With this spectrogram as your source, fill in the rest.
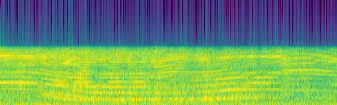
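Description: A helicopter flies overhead with a loud, whining turbine whose pitch slowly shifts as it passes.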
